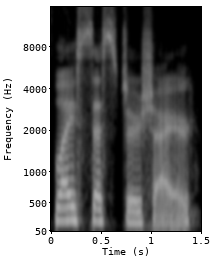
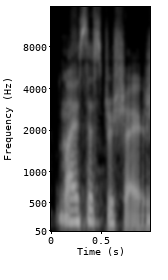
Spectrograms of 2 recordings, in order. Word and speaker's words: Leicestershire: Yeah, it's Le- it's Leicestershire, Leicestershire.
